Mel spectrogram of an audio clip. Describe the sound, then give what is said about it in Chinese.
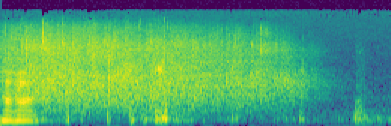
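A crowd at a question-and-answer session with four Buddhist masters breaks into steady, dense clapping for an answer given, holding for several seconds and then tapering off, with a brief voice heard as it begins. “不，没有补充，讲得非常好了，大家鼓掌。”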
